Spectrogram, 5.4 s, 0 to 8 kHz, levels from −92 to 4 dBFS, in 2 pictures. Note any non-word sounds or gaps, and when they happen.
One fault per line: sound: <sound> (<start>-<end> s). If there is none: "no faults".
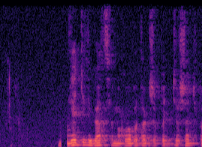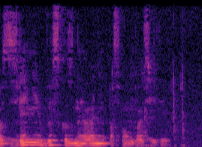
sound: dropout (0.8-0.9 s)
